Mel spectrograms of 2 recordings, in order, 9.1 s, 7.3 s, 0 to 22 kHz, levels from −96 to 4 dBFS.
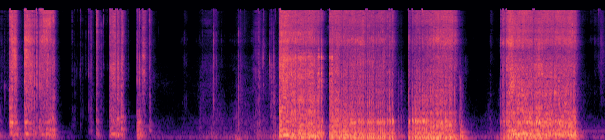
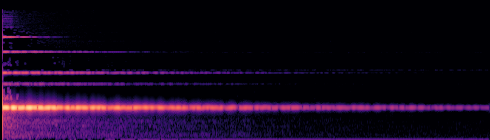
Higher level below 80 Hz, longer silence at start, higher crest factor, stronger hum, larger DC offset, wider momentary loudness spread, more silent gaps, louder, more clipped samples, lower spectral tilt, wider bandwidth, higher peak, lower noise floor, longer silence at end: first, -34 dBFS vs -74 dBFS; about the same, 0.15 s vs 0.05 s; about the same, 22 dB vs 18 dB; neither; neither; second, 15 LU vs 26 LU; neither; second, -19 LUFS vs -16 LUFS; neither; first, -3.5 dB/octave vs 0 dB/octave; first, 17.5 kHz vs 8.2 kHz; about the same, 0 dBFS vs 0 dBFS; about the same, -60 dBFS vs -60 dBFS; second, 0.35 s vs 3.45 s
